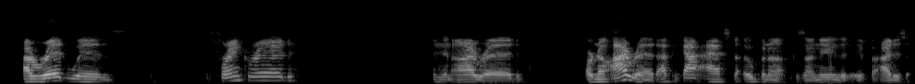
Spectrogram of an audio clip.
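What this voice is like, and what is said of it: Southern American accent. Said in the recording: “I'm a little bit anxious about my Southern accent, so when I do read, I feel like I sound sort of yokel-ish”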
